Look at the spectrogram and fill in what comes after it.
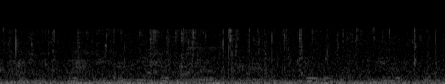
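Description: Steady rain from a tropical storm, with many close drops pattering and ticking over a continuous hiss and a low rumble.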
